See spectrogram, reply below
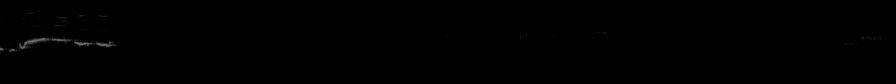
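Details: Male orange-headed thrush used as a lure to prompt singing: a loud rich twittering phrase opens, followed by quiet, evenly spaced short whistled notes and soft warbling.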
